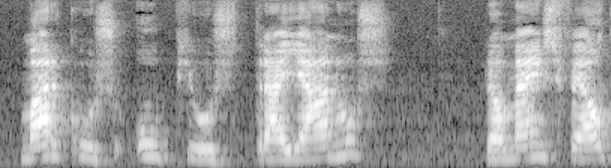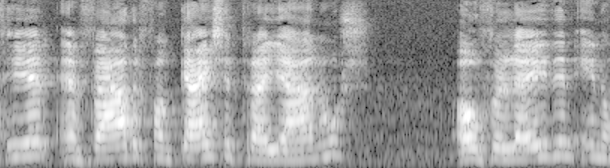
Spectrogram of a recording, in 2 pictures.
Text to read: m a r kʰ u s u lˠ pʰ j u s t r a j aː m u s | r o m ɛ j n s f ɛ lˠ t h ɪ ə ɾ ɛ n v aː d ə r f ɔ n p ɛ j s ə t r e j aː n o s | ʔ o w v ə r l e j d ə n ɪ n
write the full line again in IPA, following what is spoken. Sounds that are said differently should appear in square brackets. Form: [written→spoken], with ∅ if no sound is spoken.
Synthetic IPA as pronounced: m a r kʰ u s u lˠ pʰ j u s t r a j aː [m→n] u s | r o m ɛ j n s f ɛ lˠ t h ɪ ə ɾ ɛ n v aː d ə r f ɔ n [p→k] ɛ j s ə t r [e→a] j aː n [o→u] s | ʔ o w v ə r l e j d ə n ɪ n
